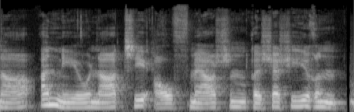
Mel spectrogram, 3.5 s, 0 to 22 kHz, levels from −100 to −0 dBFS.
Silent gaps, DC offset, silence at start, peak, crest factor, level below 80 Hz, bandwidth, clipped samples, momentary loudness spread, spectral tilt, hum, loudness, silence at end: none; under 0.1%; 0 s; -12 dBFS; 16 dB; -68 dBFS; 18 kHz; under 0.1%; 4 LU; -5.5 dB/octave; none; -27 LUFS; 0 s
